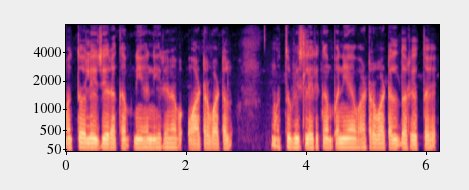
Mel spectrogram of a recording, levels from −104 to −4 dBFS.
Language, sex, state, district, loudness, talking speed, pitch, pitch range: Kannada, male, Karnataka, Bidar, -16 LUFS, 145 wpm, 100 Hz, 95-105 Hz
